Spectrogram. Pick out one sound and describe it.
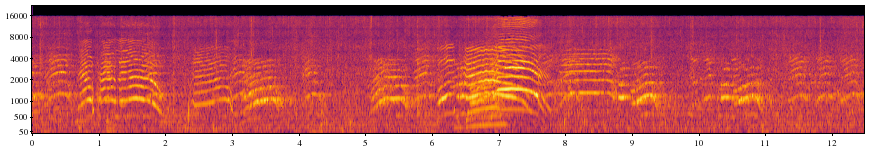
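Swimmers splash through the water with steady strokes.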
